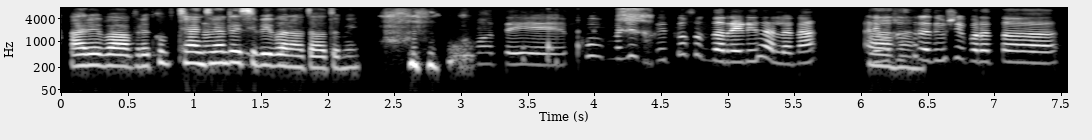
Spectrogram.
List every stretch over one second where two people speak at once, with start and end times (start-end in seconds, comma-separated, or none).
none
